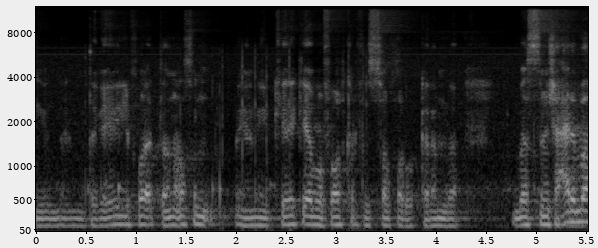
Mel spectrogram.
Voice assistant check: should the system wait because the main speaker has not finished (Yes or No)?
Yes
